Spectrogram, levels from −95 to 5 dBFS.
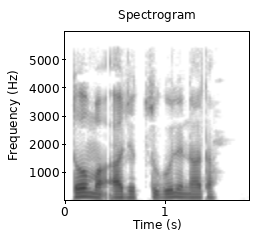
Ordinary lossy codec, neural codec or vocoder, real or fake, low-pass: MP3, 48 kbps; none; real; 5.4 kHz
